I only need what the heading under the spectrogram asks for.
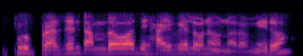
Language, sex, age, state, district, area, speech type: Telugu, male, 18-30, Telangana, Mancherial, rural, conversation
